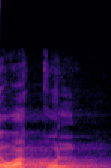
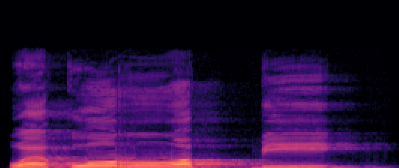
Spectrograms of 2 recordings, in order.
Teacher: Jadi qaf ini langsung diloncatkan kepada huruf ra karena lam telah bergabung dengan ra di sini. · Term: idgham mutaqaribain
